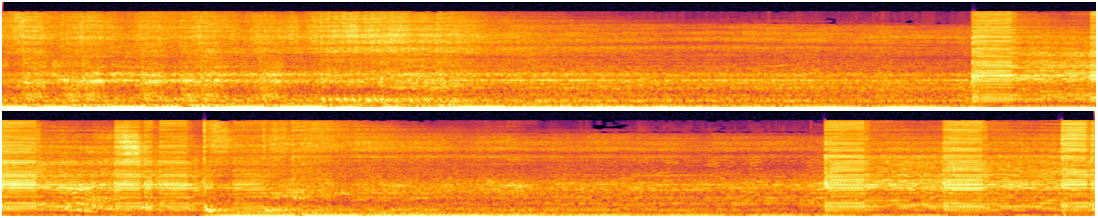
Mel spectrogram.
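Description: Hardstyle DJ set played loud over a festival sound system, with heavy bass throughout. A brighter synth section comes in about six and a half seconds in, and again near the end.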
